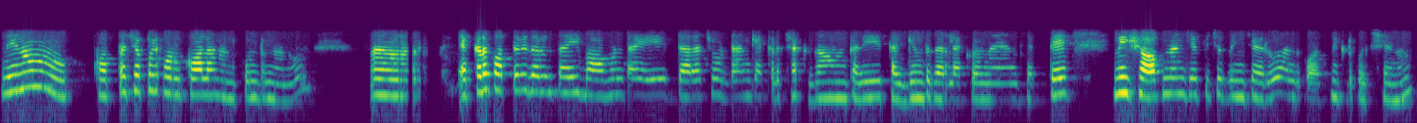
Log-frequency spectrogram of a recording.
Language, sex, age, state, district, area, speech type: Telugu, female, 45-60, Andhra Pradesh, East Godavari, rural, conversation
